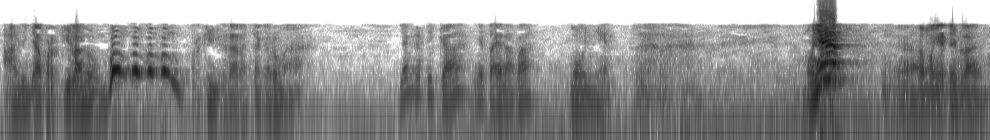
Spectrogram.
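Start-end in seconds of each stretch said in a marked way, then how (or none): 1.1-1.8 high, loud imitated barks; dog barking. The dog runs off barking, imitated high and loud. 8.0-8.4 high, loud shout of the name; loud call. Acted. Preacher shouts out the monkey loudly.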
